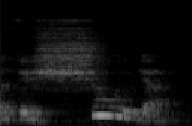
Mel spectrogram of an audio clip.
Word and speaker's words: Visha: difference which one the visha Vish sh that sound is very important you can't say the V it's the visha when one says visha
